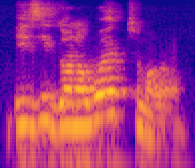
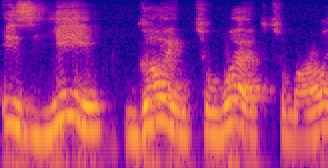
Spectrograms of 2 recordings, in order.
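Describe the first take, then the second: First: Going to is reduced to gonna. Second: Going to is said as two full words. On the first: The speaker calls it right. "you say" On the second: The speaker calls it wrong. "instead of saying"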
